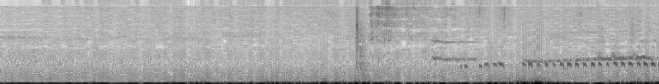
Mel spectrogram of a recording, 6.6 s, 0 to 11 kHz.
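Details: Tawny owl pair (male and female) on a nest-box camera, January 2011, giving a short hoot, a pause, then a long quavering, wavering hoot over steady low rumbling noise and a single sharp click.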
